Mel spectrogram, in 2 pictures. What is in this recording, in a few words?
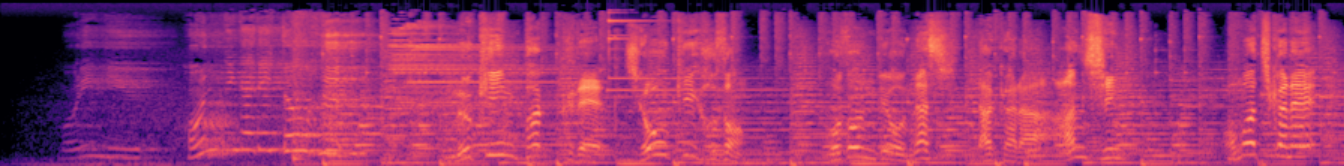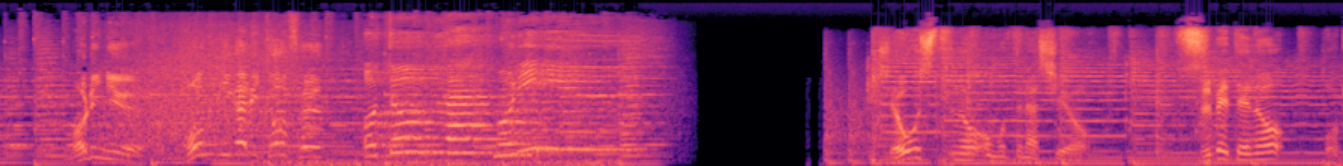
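Japanese, male, commercial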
